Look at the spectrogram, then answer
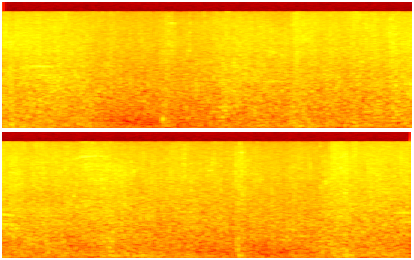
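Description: River water rushes steadily in the video game Death Stranding, a dense continuous wash of flowing water with faint wind, no voices over it.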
